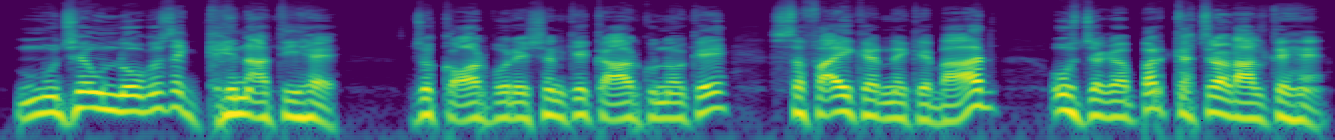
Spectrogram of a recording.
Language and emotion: Urdu, disgusted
